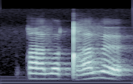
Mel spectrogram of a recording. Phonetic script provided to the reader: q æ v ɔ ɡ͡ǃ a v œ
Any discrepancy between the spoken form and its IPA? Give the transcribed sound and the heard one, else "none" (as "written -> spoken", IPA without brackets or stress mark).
æ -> a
